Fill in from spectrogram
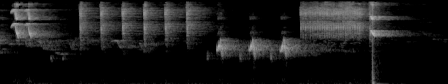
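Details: Nightingale singing in a green forest: a rapid series of about ten sharp, high, clicking notes evenly spaced, then three lower whistled notes, ending in a loud high buzzy rattle and a sharp click.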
